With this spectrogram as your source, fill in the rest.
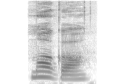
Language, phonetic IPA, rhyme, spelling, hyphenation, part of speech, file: Hungarian, [ˈmɒɡɒ], -ɡɒ, maga, ma‧ga, pronoun, Hu-maga.ogg
- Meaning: 1. you (formal, singular) 2. oneself, himself, herself, itself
